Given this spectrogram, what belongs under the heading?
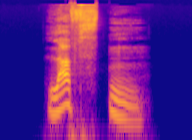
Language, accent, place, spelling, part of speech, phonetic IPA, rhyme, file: German, Germany, Berlin, laffsten, adjective, [ˈlafstn̩], -afstn̩, De-laffsten.ogg
- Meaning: 1. superlative degree of laff 2. inflection of laff: strong genitive masculine/neuter singular superlative degree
